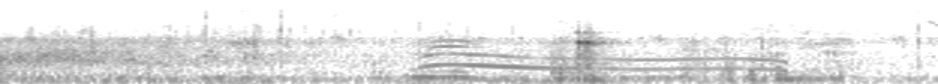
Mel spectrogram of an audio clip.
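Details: Small abandoned kitten crying from hunger at a rubbish dump in the rain while scavenging garbage: one drawn-out, harmonic meow holding a level pitch for nearly two seconds, with a clatter partway through and faint background noise.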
